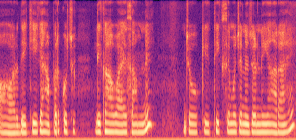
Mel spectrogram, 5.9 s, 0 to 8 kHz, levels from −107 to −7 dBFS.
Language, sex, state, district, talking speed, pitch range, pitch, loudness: Hindi, female, Bihar, West Champaran, 190 wpm, 175-190 Hz, 185 Hz, -15 LUFS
